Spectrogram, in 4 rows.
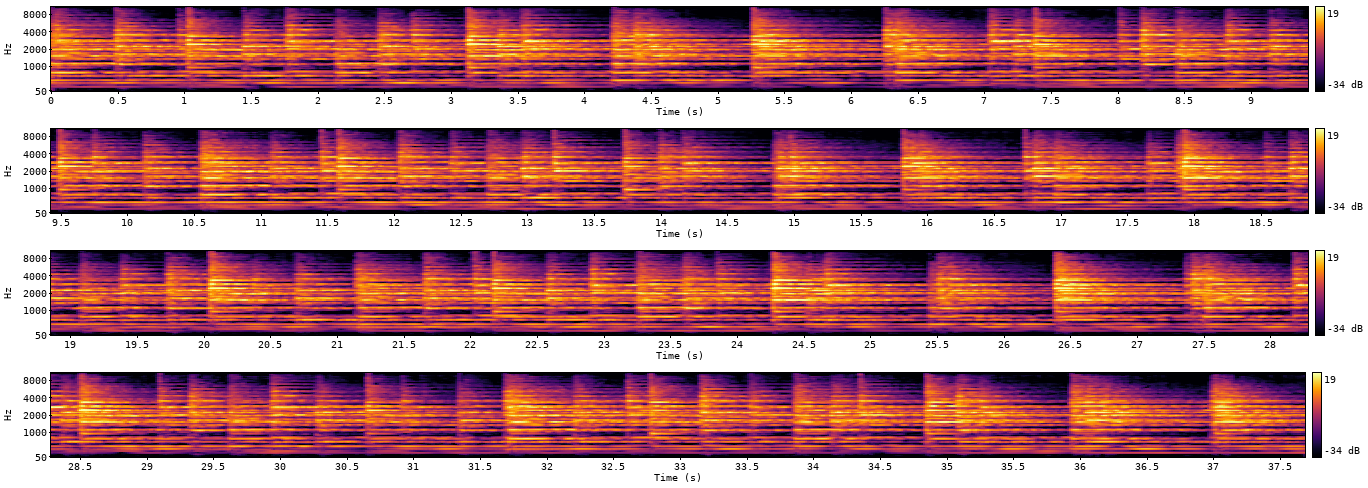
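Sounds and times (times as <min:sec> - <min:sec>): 
bells of a lake chapel ringing: 0:00.0 - 0:37.6.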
